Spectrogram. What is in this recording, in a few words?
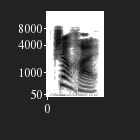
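"Shanghai", Chinese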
